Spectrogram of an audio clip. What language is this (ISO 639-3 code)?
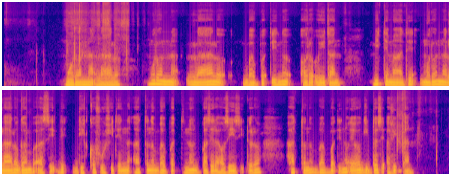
sid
